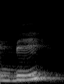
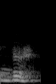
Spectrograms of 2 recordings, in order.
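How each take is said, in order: First: The consonant is followed by a vowel. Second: The consonant is said alone without a vowel. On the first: This is the letter's name. "Le nom de la lettre" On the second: This is the sound the letter makes. "son bruit"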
